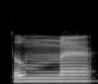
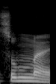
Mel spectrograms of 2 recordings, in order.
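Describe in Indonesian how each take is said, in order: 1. Kata itu diawali bunyi th yang lembut. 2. Kata itu diawali bunyi s yang mendesis. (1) "Maka di situ ada thumma" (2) "jangan baca dengan keadaan summa ya. Jangan ada mendesisnya"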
